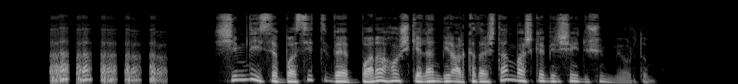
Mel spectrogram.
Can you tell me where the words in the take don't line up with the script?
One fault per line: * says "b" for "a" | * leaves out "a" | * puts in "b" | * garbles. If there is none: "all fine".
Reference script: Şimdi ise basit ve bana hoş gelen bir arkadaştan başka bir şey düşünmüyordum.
all fine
